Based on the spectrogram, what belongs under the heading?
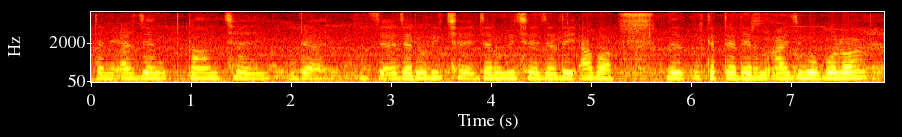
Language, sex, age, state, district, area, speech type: Maithili, female, 18-30, Bihar, Begusarai, rural, spontaneous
